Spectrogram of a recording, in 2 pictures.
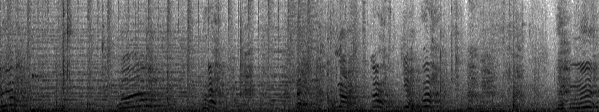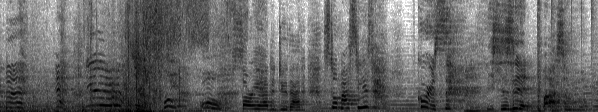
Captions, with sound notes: ( grunting ) ( electricity crackling ) Oh, sorry I had to do that. - Still besties? - Of course. This is it, Possible.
